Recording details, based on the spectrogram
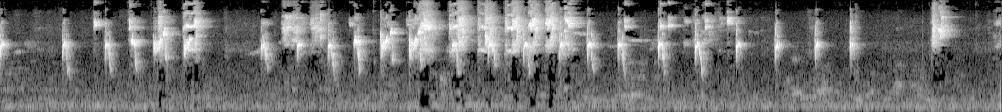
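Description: A male Sooty-headed Bulbul sings a lively run of short, bright chirping notes, about two a second, in bubbly bursts with brief pauses. No other sounds are heard.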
